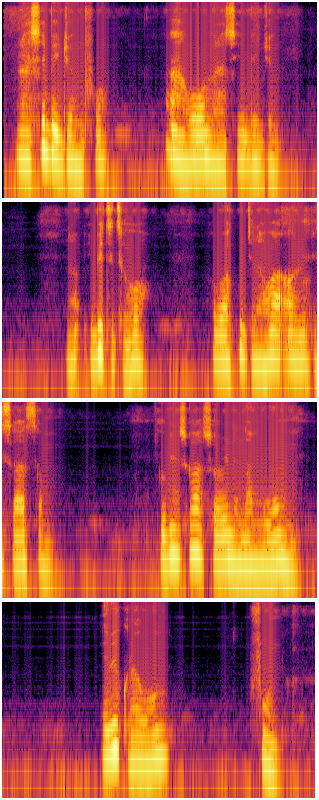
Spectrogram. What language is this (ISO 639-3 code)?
aka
